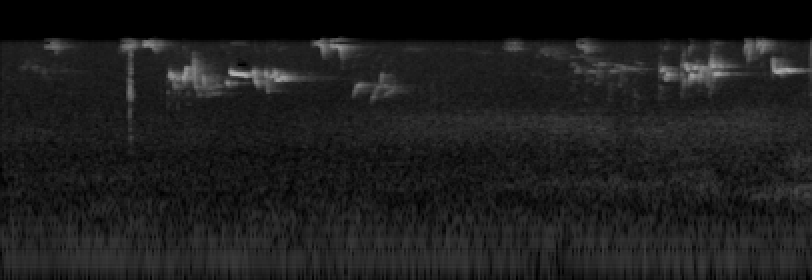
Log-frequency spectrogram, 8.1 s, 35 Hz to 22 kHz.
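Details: A European robin sings in autumn to declare its territory in Alyth, Scotland, on 30 September 2007. Its thin, high, wistful warbled phrases last a second or two each, separated by brief pauses, over a faint low rumble.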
